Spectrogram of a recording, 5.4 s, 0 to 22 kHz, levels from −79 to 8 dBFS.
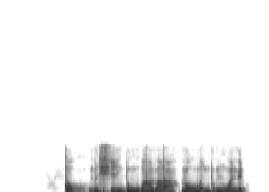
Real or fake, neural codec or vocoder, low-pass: fake; autoencoder, 44.1 kHz, a latent of 192 numbers a frame, MeloTTS; 5.4 kHz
